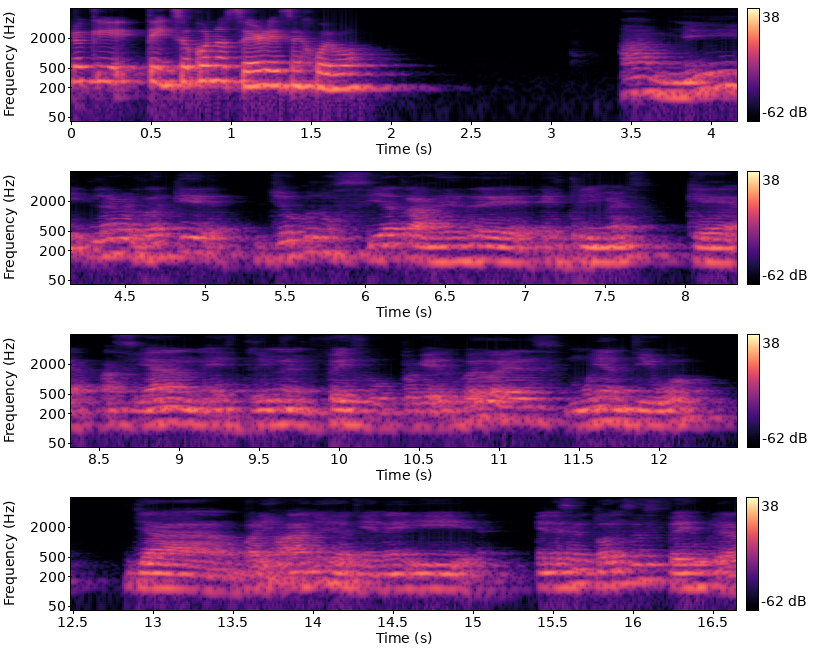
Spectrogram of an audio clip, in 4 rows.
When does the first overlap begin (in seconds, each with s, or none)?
none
